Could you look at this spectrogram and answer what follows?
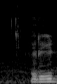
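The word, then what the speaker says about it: read: हैज पढ़ने के लिए रीड रेड रेड लेकिन स्पेलिंग एक जैसी होती है लेकिन प्रोनाउंसिएशन अलग-अलग होता है बस रीड रेड रेड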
